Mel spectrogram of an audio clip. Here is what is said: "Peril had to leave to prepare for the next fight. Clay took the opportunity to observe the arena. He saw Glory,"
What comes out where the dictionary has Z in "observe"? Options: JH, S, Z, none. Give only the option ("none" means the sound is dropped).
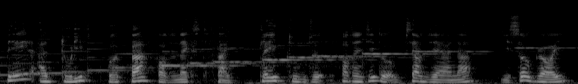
S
